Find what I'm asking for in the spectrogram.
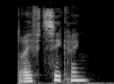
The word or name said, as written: driftssikring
